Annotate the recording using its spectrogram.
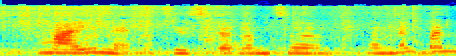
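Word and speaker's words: Main: आहे ना माझा आडनाव म्हणजे माझा आडनाव माईन आहे माईन पण त्याची स्पेलिंग आहे एम ए आय एन English मध्ये एम ए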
